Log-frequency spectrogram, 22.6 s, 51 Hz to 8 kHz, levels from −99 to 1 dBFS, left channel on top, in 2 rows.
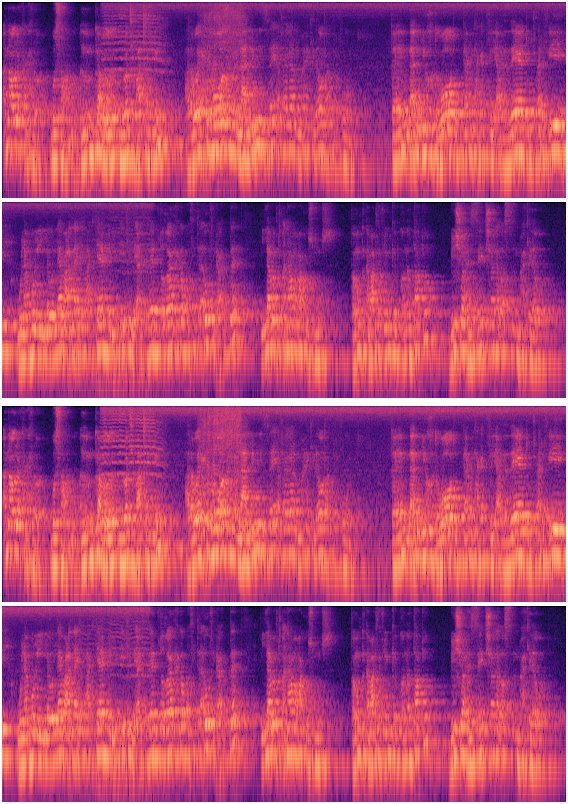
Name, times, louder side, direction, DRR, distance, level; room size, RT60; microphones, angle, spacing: voice 1, 0.0-3.3 3.7-7.0 7.8-16.0 16.4-17.9 18.3-19.9 20.2-22.1, right 1 dB, 15° right, -2 dB, 1.5 m, -23 dB
sound 1, 2.0-14.3, right 7 dB, 80° right, 1.4 m, -34 dB
16.5 x 10.5 x 3.3 m, 1.5 s
head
